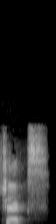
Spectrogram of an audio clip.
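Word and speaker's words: cheques: Uh I don't know how to pronounce this word. It's c h e q u e s. It's checks. All right. Got it right. It's a fancy way of writing it.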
